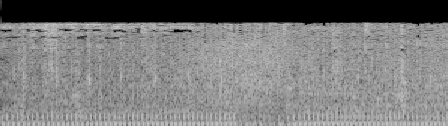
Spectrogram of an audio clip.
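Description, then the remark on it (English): A tuk-tuk, a covered cart pulled by a motor scooter, putters steadily, its rapid low chugging broken by a brief dip mid-way, with faint street noise around it. “in a covered cart pulled by a motor scooter. A tuk-tuk, named for its sound.”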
